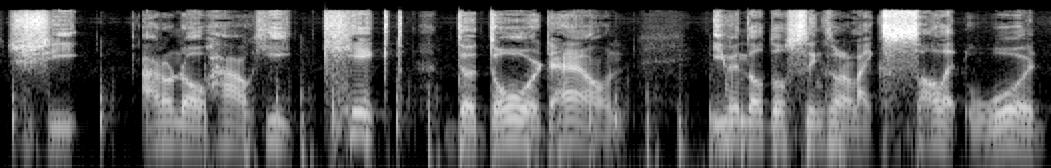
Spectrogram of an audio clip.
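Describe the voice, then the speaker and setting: A man's voice: mid-range voice, takes it slowly, slight background noise. A man telling a long personal story in a casual, rambling way, full of fillers and slang. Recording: clear music behind the voice. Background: music.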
